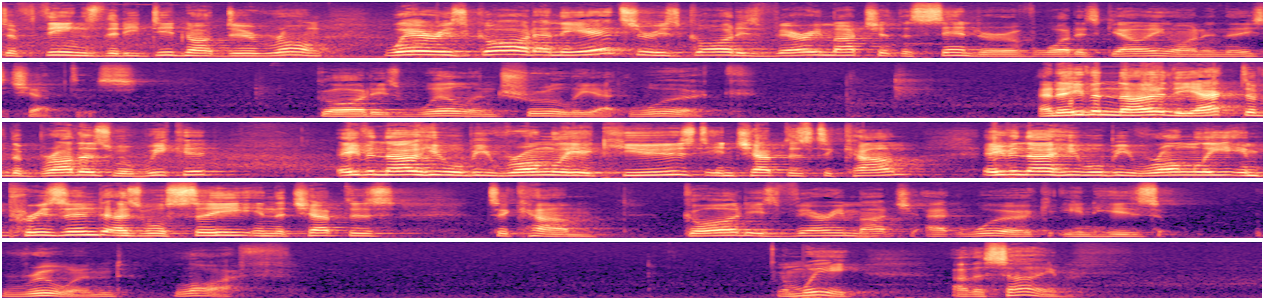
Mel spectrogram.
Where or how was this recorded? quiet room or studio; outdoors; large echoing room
large echoing room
